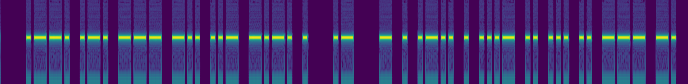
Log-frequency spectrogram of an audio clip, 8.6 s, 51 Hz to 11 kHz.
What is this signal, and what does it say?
Morse code, heard as a keyed tone, about 25 wpm, 1000 Hz. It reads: PRODUCE A TELEVISION
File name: qotdfiles / 25wpm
